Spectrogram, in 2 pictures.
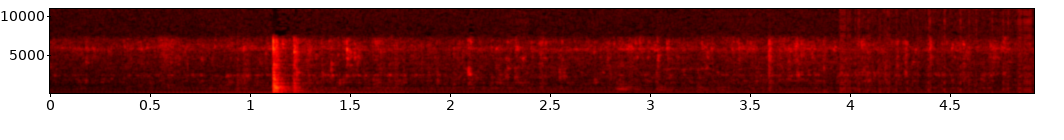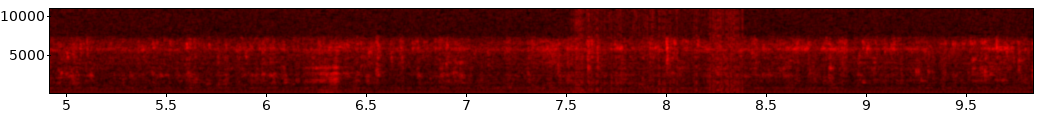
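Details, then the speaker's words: Refrigerator being recharged with freon after a capillary blockage: steady hiss and gurgle of liquid over low compressor hum, refrigerant flowing freely through the capillary; filter empty; normal refrigerant flow. "Ini bisa jadi freon bisa jadi potongan ujung kapiler ini tidak rata. Jadi kemudian filter kosong. Tapi ini jelas ini fre lancar ini."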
